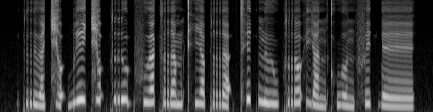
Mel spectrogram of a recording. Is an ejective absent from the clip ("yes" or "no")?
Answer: yes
